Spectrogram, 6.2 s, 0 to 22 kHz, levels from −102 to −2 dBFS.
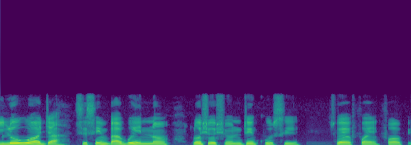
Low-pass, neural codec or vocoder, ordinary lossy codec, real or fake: none; none; none; real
